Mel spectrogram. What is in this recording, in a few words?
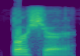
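"bursar", American English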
